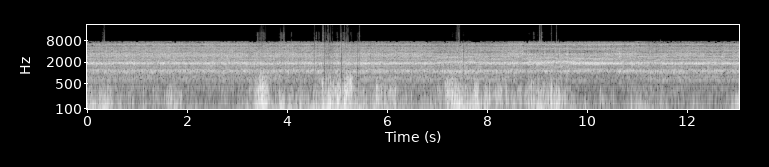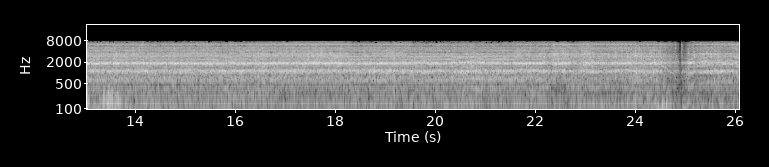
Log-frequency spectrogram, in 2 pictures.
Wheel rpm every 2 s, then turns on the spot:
160, 160, 160, 160, 160, 160, 160, 160, 160, 160, 160, 160, 110.
none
